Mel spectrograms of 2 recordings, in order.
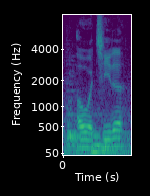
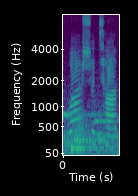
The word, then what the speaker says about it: Ouachita: ouachita sports digital network i've heard people say oh a cheetah oh wichita oh a cheetah is it pronounced oh akita searching for washi at a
